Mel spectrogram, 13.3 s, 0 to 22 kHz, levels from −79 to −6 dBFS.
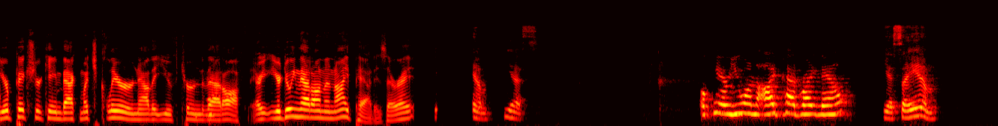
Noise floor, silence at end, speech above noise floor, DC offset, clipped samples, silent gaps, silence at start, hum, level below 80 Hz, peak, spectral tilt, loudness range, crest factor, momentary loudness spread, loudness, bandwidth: -81 dBFS; 0.85 s; 48 dB; under 0.1%; under 0.1%; none; 0 s; none; -70 dBFS; -14 dBFS; -5.5 dB/octave; 14 LU; 20 dB; 14 LU; -33 LUFS; 10.5 kHz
